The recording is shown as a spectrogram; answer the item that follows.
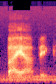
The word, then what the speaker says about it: biopic: It's biopic with the emphasis on the op.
